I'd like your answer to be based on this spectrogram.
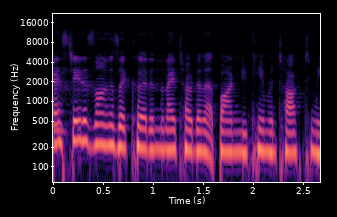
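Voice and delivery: usual speaking voice

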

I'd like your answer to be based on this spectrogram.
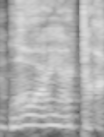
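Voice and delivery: high mock scolding character voice.

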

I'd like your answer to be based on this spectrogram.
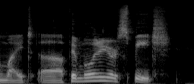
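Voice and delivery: normal talking voice

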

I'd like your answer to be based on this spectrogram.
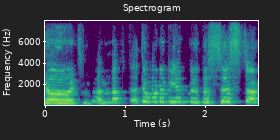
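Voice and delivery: shrieking, very high-pitched screaming protest. Retelling a game story where the wife screams from the grave: imitating someone screaming. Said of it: "she's screaming".

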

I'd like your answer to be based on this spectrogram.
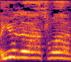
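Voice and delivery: very high, loud shouted yell. Recounting an imagined scene, the speaker retells yelling at the skirmish captain: retelling a yell. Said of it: "I'm like yelling at them".

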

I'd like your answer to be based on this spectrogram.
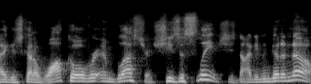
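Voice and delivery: ordinary delivery

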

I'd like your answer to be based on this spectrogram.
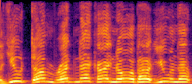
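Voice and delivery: mock, shrill, very high, full-on yelling. Acting out an imagined scene where Peggy yells at Dale: Peggy Hill yelling. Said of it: "Peggy comes out and starts yelling at Dale".

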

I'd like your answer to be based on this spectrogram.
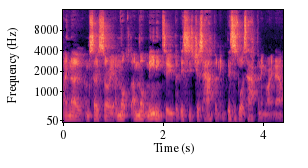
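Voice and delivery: plain

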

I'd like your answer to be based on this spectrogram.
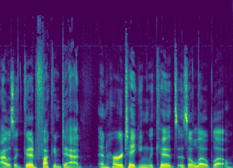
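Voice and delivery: ordinary delivery

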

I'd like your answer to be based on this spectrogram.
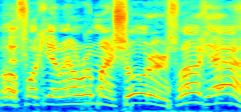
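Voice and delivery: put-on stoner voice. Voicing the dog wanting his shoulders rubbed: Cheech voice. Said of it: "Cheech, man".

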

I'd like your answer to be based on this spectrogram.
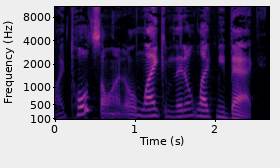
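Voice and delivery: put-on high, tearful speech through sobbing. Retelling telling mom about a rejection: imitating crying speech. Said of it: "I'm just crying in my room".

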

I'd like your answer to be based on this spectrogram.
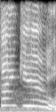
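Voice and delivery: mock shrill yell, very high-pitched. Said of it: "and I'm yelling".

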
